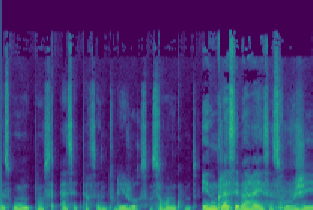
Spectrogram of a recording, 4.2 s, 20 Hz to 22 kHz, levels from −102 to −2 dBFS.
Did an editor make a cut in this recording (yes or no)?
no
